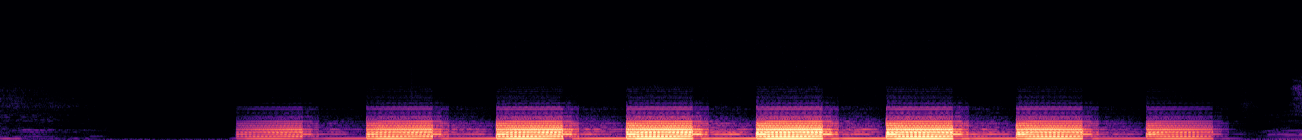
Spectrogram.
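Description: Electronic alarm-like buzzer tone at one fixed pitch, starting about a second in. It pulses louder about three times every two seconds and stops abruptly at the end.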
